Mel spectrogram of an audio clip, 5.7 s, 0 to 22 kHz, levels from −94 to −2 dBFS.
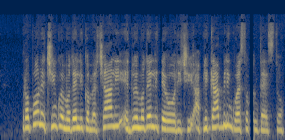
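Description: At 1.95 and 3.19 s, after "cinque modelli" and "e due modelli", short concealed packet loss leaves brief smears. Packets arrived late and the receiver extended the preceding sound. At 4.98 s, after "applicabili in", a burst of packet loss drops 80 ms. The receiver holds the last sound, then fades it out.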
